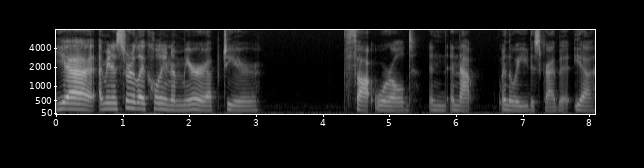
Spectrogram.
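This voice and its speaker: The speaker has an American accent and ordinary pitch variation, talking at a fairly slow pace. The recording is very clean, with a silent background. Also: woman, fairly low pitch for a woman. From Western Massachusetts, the Berkshires. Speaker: songwriter and musician. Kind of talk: casual interview chat. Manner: halting, many fillers.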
